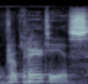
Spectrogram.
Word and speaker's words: Propertius: He quoted How do you pronounce that name? Propertius.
